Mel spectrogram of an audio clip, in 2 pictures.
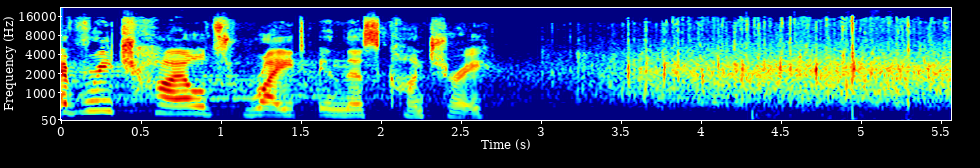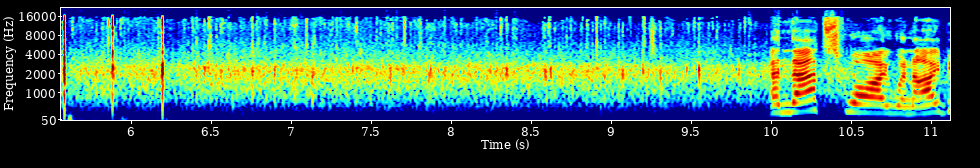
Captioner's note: applause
